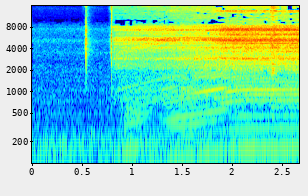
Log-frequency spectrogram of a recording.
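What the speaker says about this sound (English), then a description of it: "I'm going to use the YOB multi-tool" An oscillating multi-tool fitted with a standard blade cutting into a plastic battery case. Two sharp clicks come first, then a loud, close, steady whine that spins up and holds.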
